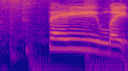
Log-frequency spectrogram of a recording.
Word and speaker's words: phthalates: Phthalates. But remember, this is silent.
